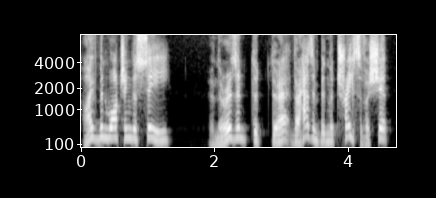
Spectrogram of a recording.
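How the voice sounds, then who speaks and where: A man's voice: high voice, sing-song, moderate pace, no echo, clean studio sound, pitched above the performer's own voice. A man voicing a gloomy young castaway boy in a dramatic novel reading. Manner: gloomy, hesitant.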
